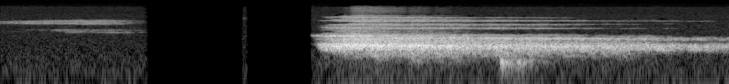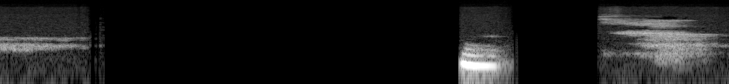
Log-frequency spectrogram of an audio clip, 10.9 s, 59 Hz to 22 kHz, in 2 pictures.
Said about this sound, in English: We'll just take 3 deep breaths together.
